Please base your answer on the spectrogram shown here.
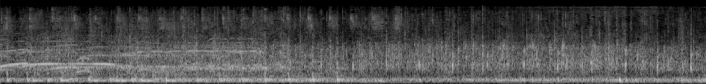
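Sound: crowd applause and cheering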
